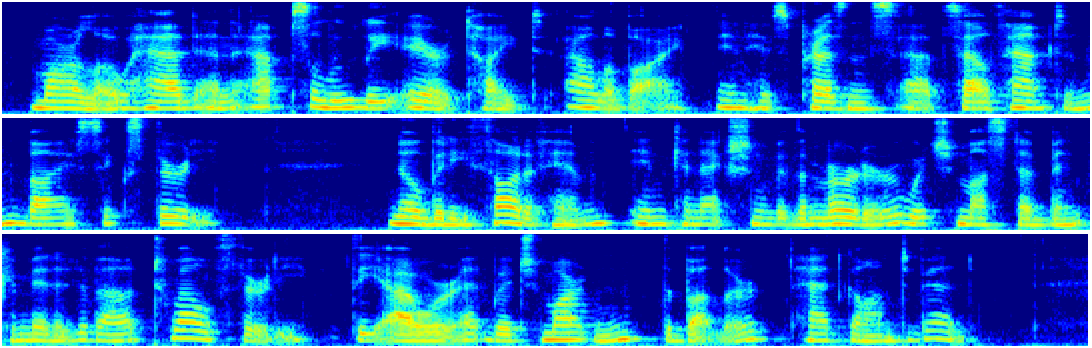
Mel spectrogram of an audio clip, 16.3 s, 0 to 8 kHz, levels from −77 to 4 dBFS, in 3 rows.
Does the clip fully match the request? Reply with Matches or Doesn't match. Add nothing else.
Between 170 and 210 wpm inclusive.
Doesn't match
